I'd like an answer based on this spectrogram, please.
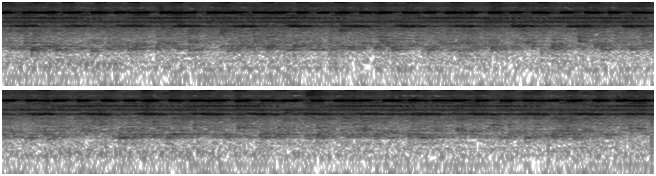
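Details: Crickets chirping for rat repelling, bedtime listening and songbird training; shrill pulsed trills in stacked high tones, swelling and easing about twice each second in a continuous chorus.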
